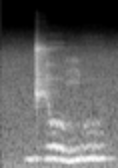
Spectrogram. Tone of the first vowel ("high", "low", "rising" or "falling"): falling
